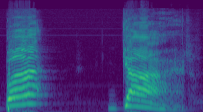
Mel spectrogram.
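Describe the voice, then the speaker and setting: A young man with a strikingly high voice performs spoken word poetry. His delivery is theatrical and impassioned, leaning hard on key phrases in the manner of a dramatic faith testimony. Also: wildly swooping pitch, very slow, bright, forceful tone. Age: 20s.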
